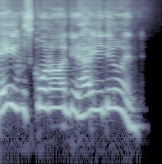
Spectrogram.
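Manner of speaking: very high, happy, cheerful, friendly voice. Retelling how people are greeted at the booth: imitating own cheerful greeting. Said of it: "I'm smiling, I'm happy".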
